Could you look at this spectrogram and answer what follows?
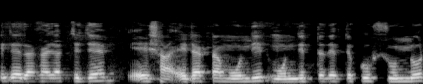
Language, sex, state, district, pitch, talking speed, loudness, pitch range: Bengali, male, West Bengal, Dakshin Dinajpur, 145 Hz, 185 wpm, -15 LUFS, 140-155 Hz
